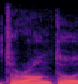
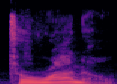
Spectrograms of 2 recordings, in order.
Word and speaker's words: Toronto: They're going to respect me because you don't pronounce the T. That's what I learned. Toronto. Toronto.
